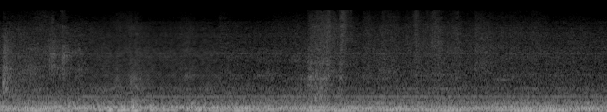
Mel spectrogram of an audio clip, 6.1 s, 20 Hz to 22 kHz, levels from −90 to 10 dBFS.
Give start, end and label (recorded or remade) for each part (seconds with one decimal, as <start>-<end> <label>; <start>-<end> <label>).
0.0-0.9 recorded; 0.9-2.2 remade; 2.2-6.1 recorded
